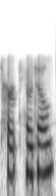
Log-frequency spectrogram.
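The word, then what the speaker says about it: Herpe: Wow, and this is the Herpy Hotel, correct? – Oh, yeah, that's right. – Herp with a silent E at the end, so just Herp Hotel.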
